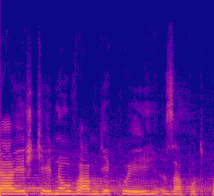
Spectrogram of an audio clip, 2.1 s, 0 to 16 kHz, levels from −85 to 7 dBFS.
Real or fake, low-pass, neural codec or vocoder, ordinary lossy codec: real; 14.4 kHz; none; AAC, 96 kbps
